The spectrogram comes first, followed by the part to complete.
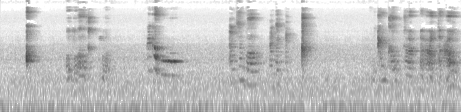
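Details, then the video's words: Talking African grey parrot producing a series of speech-like bursts and syllables of varied length, one with a clear tonal whistled tail, in a quiet indoor setting. "Talking Africa grey parrot عشر دقايق #تحفيز من ببغاء رمادي افريقي يتكلم"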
